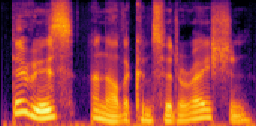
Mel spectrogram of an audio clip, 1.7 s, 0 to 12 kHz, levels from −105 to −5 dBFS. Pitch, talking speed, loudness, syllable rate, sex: 140 Hz, 140 wpm, -17 LUFS, 7.6 syllables/s, male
